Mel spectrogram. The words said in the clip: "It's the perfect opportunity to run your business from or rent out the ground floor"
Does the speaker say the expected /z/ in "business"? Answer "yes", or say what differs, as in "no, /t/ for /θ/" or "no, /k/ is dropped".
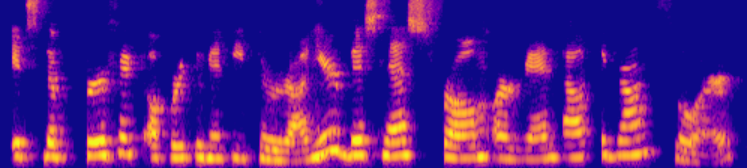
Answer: no, /s/ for /z/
